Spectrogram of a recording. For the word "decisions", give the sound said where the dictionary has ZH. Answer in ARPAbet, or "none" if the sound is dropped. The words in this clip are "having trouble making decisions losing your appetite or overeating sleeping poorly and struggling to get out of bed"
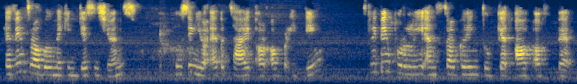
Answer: S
